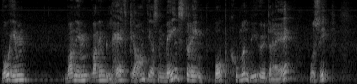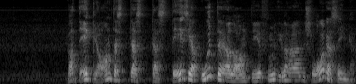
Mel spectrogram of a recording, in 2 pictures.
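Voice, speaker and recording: A man's voice: fairly high pitch, sing-song, a little slow, dark tone, roomy sound. A man with a Viennese accent hosting a music livestream, chatting in a rambling, opinionated way and reading viewer comments aloud. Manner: rambling and opinionated, circling back on his words.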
